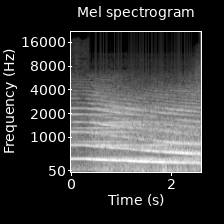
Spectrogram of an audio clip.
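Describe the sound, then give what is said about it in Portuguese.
A civil defense air raid siren wails steadily over empty Kyiv, Ukraine, its rich droning tone sliding slowly downward in pitch, heard alone with no voices, carrying as if across open outdoor space. “Kiev, capital da Ucrânia, uma cidade vazia que tem o silêncio interrompido pelas sirenes.”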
